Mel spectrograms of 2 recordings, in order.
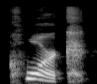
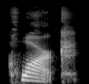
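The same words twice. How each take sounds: First: The vowel sounds like the one in pork. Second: The vowel sounds like the one in park. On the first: This is how the word is pronounced. "It's pronounced quark" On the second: This is how the word is spelled. "but it's spelled quark"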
